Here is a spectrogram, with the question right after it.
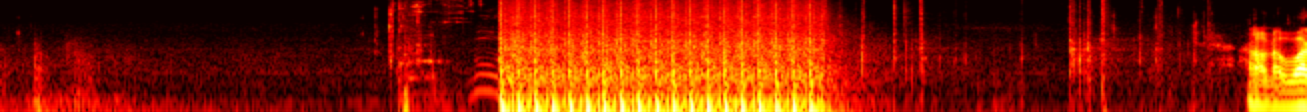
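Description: Call of Duty Warzone gunfire: a loud sustained burst of automatic fire lasting about two seconds, preceded and followed by a few sharp single shots and clicks, with quiet stretches between.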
